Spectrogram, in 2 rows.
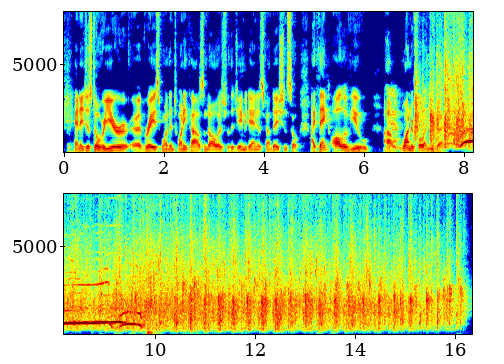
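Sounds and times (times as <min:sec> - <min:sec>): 
speech: 0:00.1 - 0:07.8
live audience applause: 0:07.0 - 0:16.3.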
